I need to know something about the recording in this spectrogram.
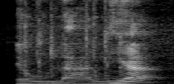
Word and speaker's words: Eulalia: Entonces no decimos, para separar sílabas, u, la, li, a. No, sino eu, la, lia.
